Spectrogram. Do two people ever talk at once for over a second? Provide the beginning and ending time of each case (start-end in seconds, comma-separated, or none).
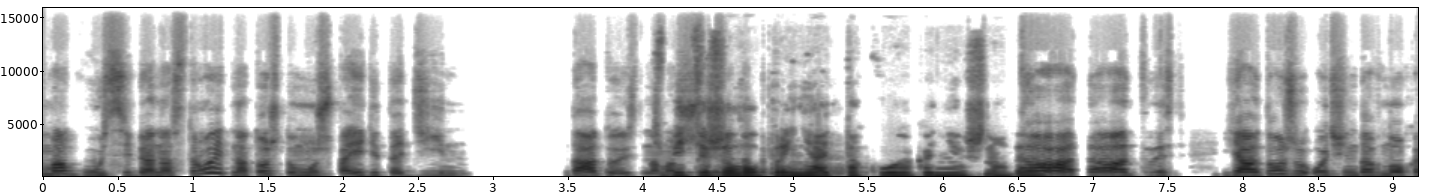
4.0-5.4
